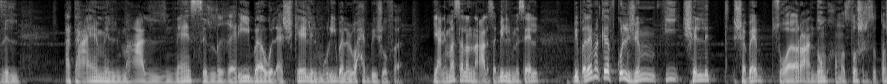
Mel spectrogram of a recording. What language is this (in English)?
Arabic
